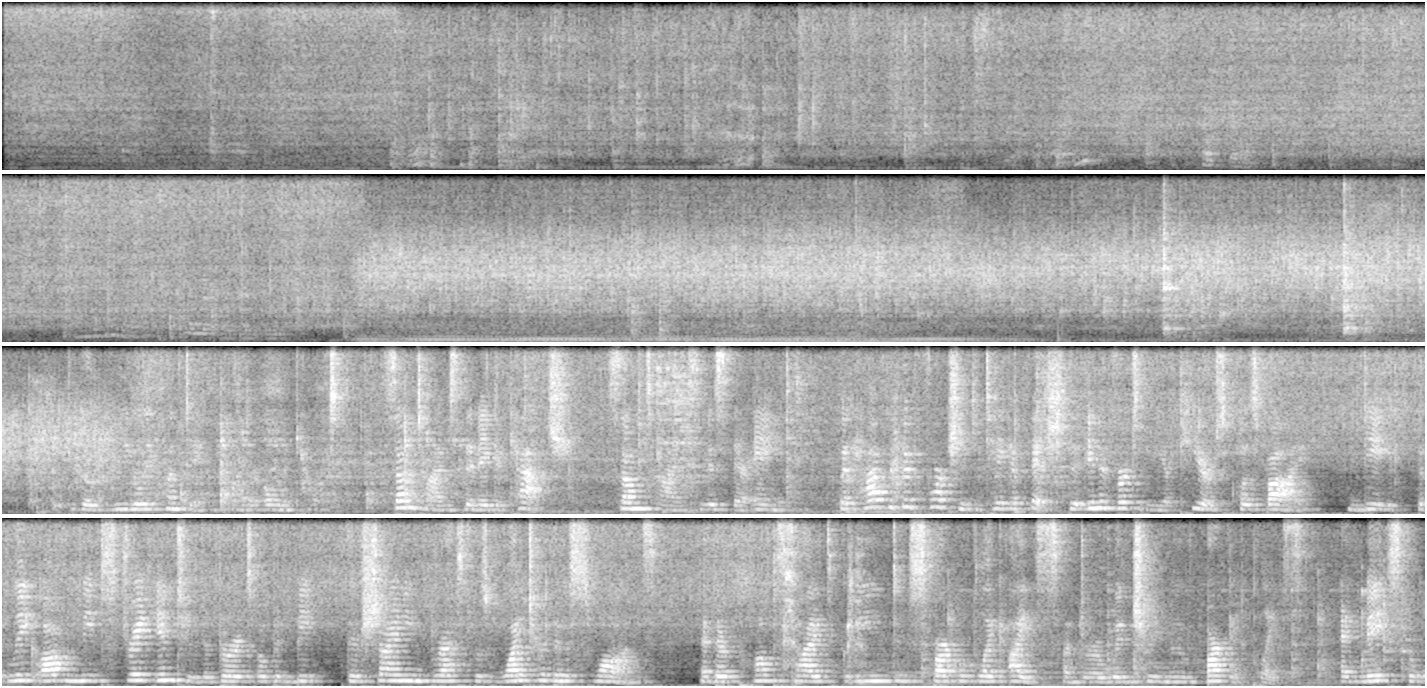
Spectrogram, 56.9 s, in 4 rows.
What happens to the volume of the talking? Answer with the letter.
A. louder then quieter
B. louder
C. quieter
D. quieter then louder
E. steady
E.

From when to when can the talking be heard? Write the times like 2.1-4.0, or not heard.
29.1-56.8.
